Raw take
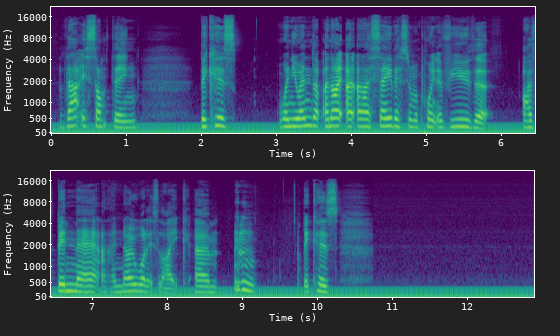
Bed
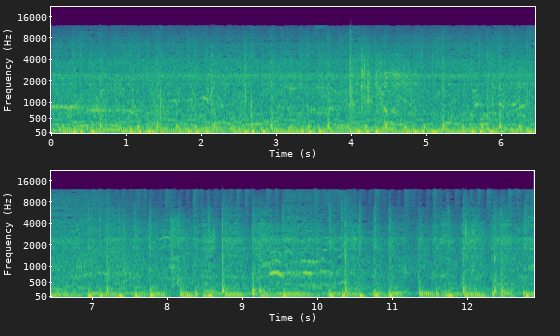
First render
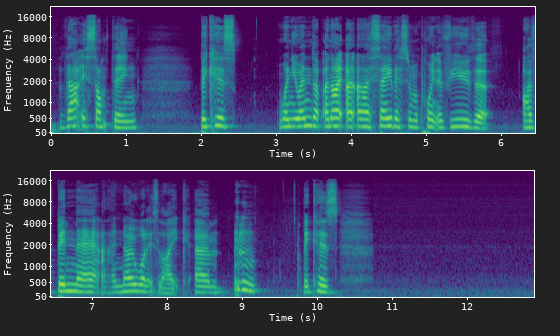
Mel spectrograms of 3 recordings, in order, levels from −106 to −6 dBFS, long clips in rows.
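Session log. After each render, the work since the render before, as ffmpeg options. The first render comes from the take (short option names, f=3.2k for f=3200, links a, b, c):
-af "bandreject=f=60:t=h:w=6,bandreject=f=120:t=h:w=6,bandreject=f=180:t=h:w=6,bandreject=f=240:t=h:w=6,bandreject=f=300:t=h:w=6"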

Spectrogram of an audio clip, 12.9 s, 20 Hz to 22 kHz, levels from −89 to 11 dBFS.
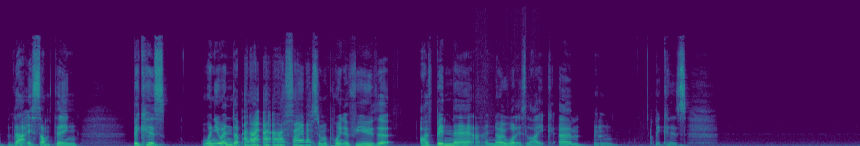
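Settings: -filter_complex "[0:a]asettb=1/sr,asplit=3[a][b][c];[a]atrim=end=3.634[d];[b]atrim=start=3.63:end=4.71,asetpts=PTS-STARTPTS,afade=t=in:d=0.004:c=qsin,afade=t=out:st=1.076:d=0.004:c=qsin,aeval=exprs='val(0)*sin(2*PI*440*n/s)':c=same[e];[c]atrim=start=4.706[f];[d][e]acrossfade=d=0.004:c1=hsin:c2=qsin[g];[g][f]acrossfade=d=0.004:c1=qsin:c2=hsin,asettb=1/sr,asplit=3[h][i][j];[h]atrim=end=7.124[k];[i]atrim=start=7.12:end=8.08,asetpts=PTS-STARTPTS,afade=t=in:d=0.004:c=qsin,afade=t=out:st=0.956:d=0.004:c=qsin,aeval=exprs='val(0)*gte(abs(val(0)),0.00158)':c=same[l];[j]atrim=start=8.076[m];[k][l]acrossfade=d=0.004:c1=hsin:c2=qsin[n];[n][m]acrossfade=d=0.004:c1=qsin:c2=hsin,asettb=1/sr,asplit=3[o][p][q];[o]atrim=end=8.814[r];[p]atrim=start=8.81:end=10.2,asetpts=PTS-STARTPTS,afade=t=in:d=0.004:c=qsin,afade=t=out:st=1.386:d=0.004:c=qsin,acompressor=threshold=-40dB:ratio=12:attack=3.2:release=140:knee=1:detection=peak[s];[q]atrim=start=10.196[t];[r][s]acrossfade=d=0.004:c1=hsin:c2=qsin[u];[u][t]acrossfade=d=0.004:c1=qsin:c2=hsin"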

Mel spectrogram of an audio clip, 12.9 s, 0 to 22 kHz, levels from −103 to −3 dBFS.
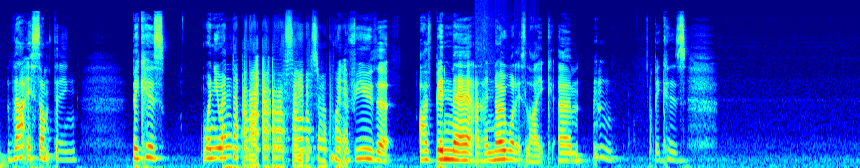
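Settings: -filter_complex "[0:a]asettb=1/sr,asplit=3[a][b][c];[a]atrim=end=3.344[d];[b]atrim=start=3.34:end=5.21,asetpts=PTS-STARTPTS,afade=t=in:d=0.004:c=qsin,afade=t=out:st=1.866:d=0.004:c=qsin,aeval=exprs='val(0)*sin(2*PI*250*n/s)':c=same[e];[c]atrim=start=5.206[f];[d][e]acrossfade=d=0.004:c1=hsin:c2=qsin[g];[g][f]acrossfade=d=0.004:c1=qsin:c2=hsin,asettb=1/sr,asplit=3[h][i][j];[h]atrim=end=6.604[k];[i]atrim=start=6.6:end=7.58,asetpts=PTS-STARTPTS,afade=t=in:d=0.004:c=qsin,afade=t=out:st=0.976:d=0.004:c=qsin,acontrast=72[l];[j]atrim=start=7.576[m];[k][l]acrossfade=d=0.004:c1=hsin:c2=qsin[n];[n][m]acrossfade=d=0.004:c1=qsin:c2=hsin,asplit=2[o][p];[o]atrim=end=0.87,asetpts=PTS-STARTPTS,afade=t=out:st=0.866:d=0.004:c=hsin:silence=0.0944061[q];[p]atrim=start=0.87,asetpts=PTS-STARTPTS,afade=t=in:d=1.16:silence=0.0944061[r];[q][r]concat=n=2:v=0:a=1"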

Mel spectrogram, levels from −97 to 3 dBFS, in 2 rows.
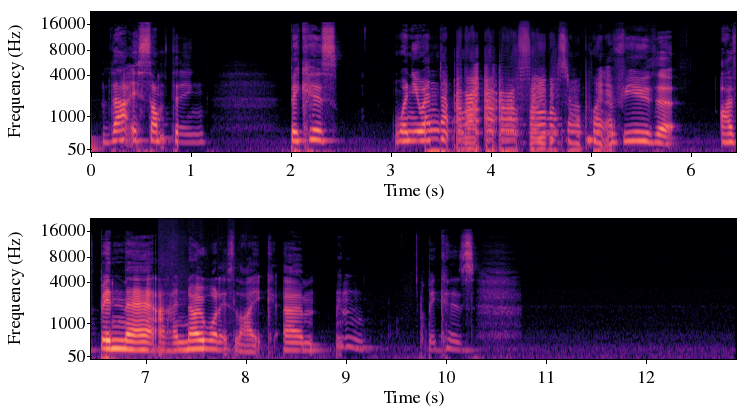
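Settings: -filter_complex "[0:a]asplit=3[a][b][c];[a]afade=t=out:st=5.21:d=0.02[d];[b]asplit=2[e][f];[f]adelay=25,volume=-13dB[g];[e][g]amix=inputs=2:normalize=0,afade=t=in:st=5.21:d=0.02,afade=t=out:st=5.61:d=0.02[h];[c]afade=t=in:st=5.61:d=0.02[i];[d][h][i]amix=inputs=3:normalize=0"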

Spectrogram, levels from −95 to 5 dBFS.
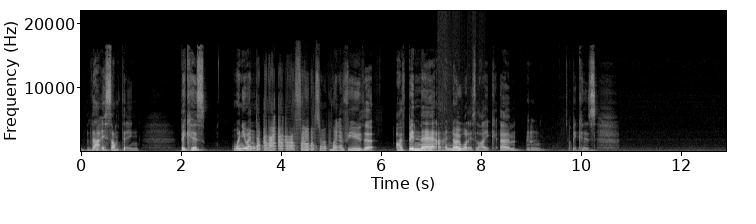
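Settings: -af "adynamicequalizer=threshold=0.00398:dfrequency=3900:dqfactor=1.1:tfrequency=3900:tqfactor=1.1:attack=5:release=100:ratio=0.375:range=2.5:mode=cutabove:tftype=bell"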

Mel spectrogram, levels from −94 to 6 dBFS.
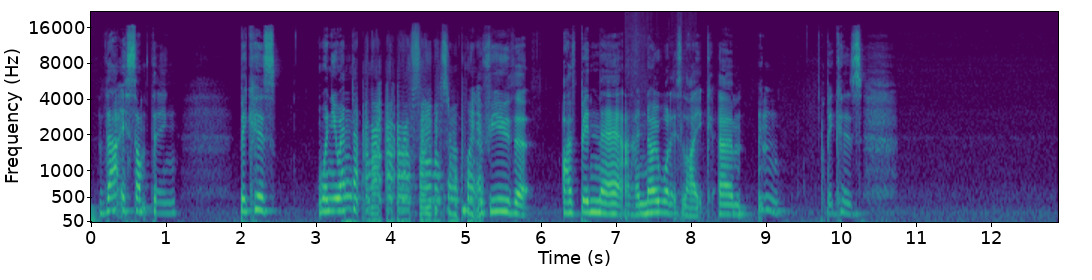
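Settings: -filter_complex "[0:a]asplit=2[a][b];[b]acompressor=threshold=-32dB:ratio=6,volume=2dB[c];[a][c]amix=inputs=2:normalize=0,alimiter=limit=-13.5dB:level=0:latency=1:release=291"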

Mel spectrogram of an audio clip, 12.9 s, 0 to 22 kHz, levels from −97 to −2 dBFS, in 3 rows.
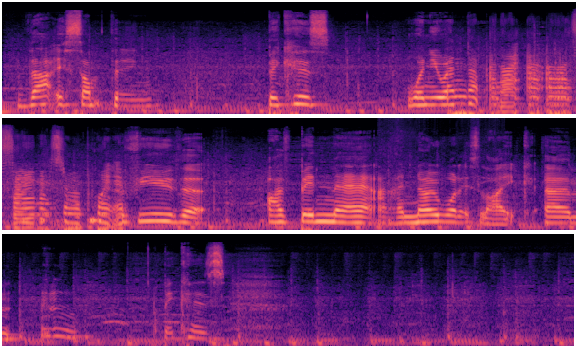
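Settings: -filter_complex "[1:a]volume=-22.5dB[a];[0:a][a]amix=inputs=2:normalize=0"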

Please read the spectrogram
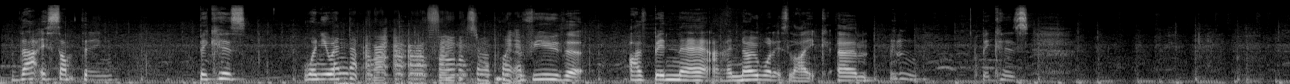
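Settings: -af "volume=8.5dB"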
